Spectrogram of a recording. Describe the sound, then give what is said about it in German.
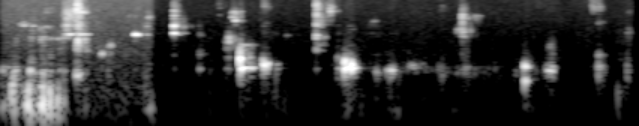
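Beer is poured from a can into a glass: a full gush of liquid for about a second, then scattered soft fizzing pops, drips and small clicks as the white foam settles on the very pale, slightly cloudy beer. No voices. “Jetzt ist das auch schon im Glas.”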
